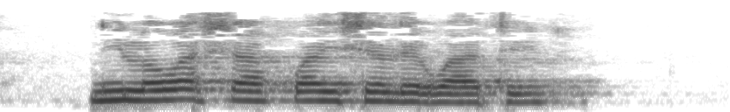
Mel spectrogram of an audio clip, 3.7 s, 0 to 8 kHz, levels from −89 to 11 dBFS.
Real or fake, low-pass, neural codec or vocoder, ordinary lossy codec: fake; 7.2 kHz; vocoder, 44.1 kHz, 80 mel bands, Vocos; MP3, 24 kbps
